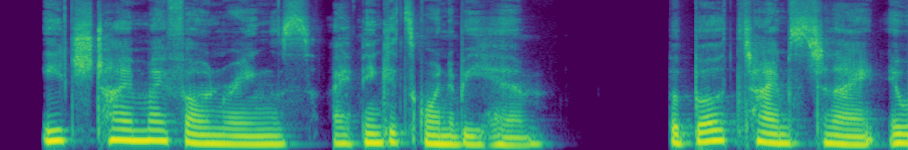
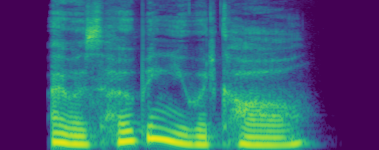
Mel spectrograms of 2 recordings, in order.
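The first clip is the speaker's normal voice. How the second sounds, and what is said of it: Sultry voice. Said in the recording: “in my sultry voice”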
